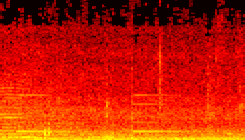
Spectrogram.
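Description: Steady low rumble of a car's engine and road noise heard inside the cabin, with music playing over it in a few held notes.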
